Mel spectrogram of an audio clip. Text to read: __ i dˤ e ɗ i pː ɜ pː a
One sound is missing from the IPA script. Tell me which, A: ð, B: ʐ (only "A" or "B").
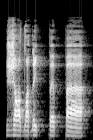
B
